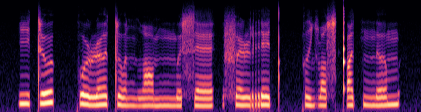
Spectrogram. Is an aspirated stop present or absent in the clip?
absent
